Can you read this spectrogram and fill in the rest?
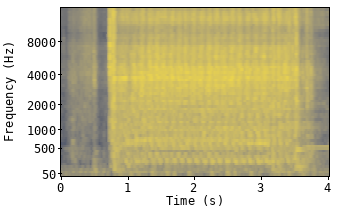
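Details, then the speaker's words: International crew cab 7.3 IDI diesel no-start after glow plugs bypassed for 10 seconds and fuel prime lost: starter drags slowly and unevenly without catching; batteries too weak, possibly part of the no-start problem. "that's too slow them batteries are not strong enough for this that could be part of his issue too with the batteries"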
